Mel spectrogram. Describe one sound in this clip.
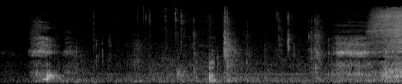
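A young man laughs into a headset microphone.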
